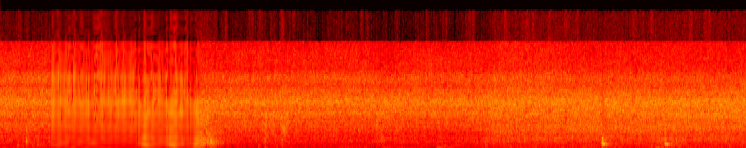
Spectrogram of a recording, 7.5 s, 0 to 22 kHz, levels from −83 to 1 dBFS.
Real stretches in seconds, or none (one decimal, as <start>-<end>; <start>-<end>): 0.0-0.5; 2.0-7.5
